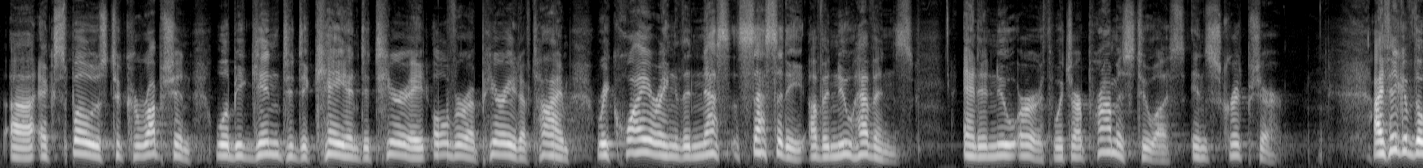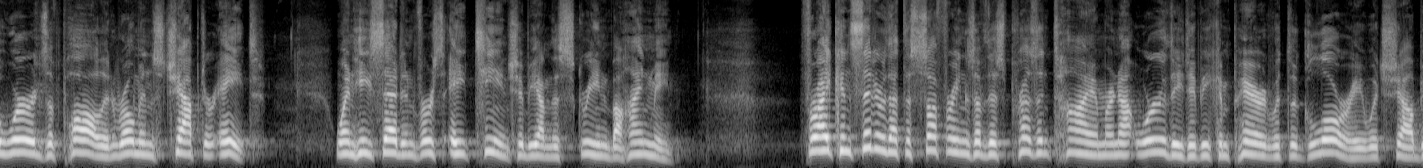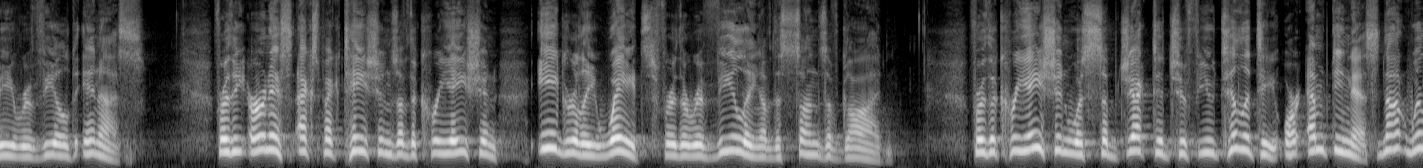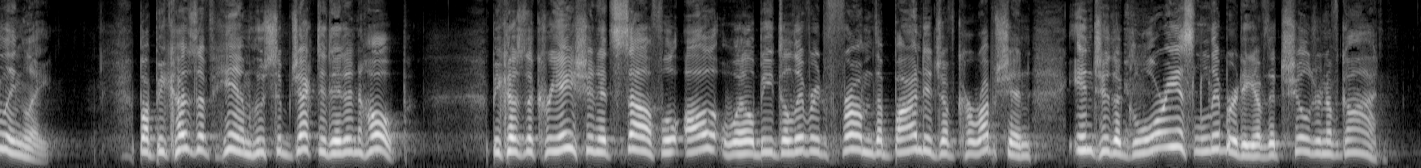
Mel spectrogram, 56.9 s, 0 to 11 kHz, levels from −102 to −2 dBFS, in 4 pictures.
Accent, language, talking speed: American, English, 150 wpm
